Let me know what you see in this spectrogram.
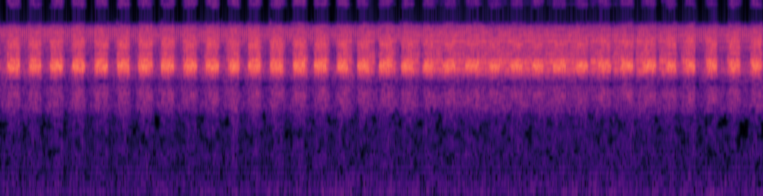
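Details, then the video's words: Summer cicada chorus from Provence in the south of France. A shrill, high-pitched buzz throbs in even beats about five times a second, loud and unbroken, with nothing else audible. "Canto Cigarra 🦗 [ Escuchar les cigarras en verano"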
